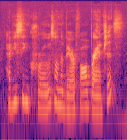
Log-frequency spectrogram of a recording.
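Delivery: plain reading voice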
